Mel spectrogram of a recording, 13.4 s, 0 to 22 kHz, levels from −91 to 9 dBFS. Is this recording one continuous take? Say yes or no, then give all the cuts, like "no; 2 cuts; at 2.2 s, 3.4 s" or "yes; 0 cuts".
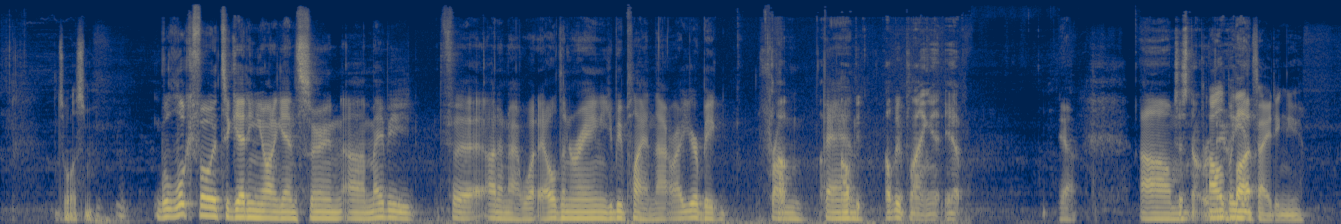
yes; 0 cuts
